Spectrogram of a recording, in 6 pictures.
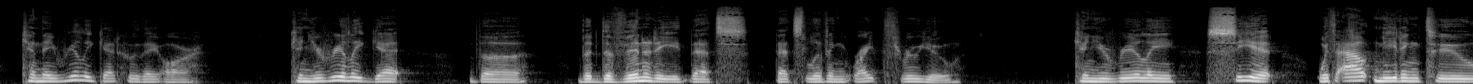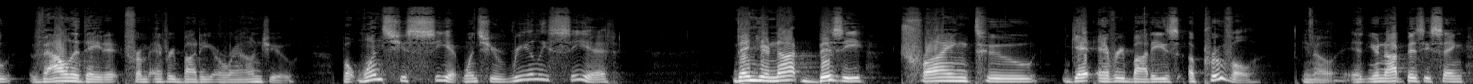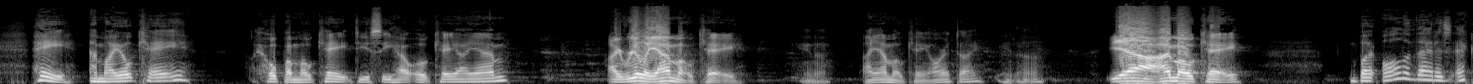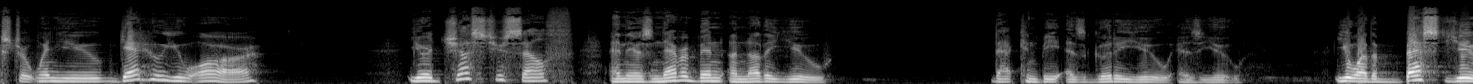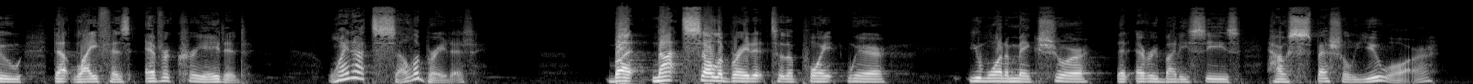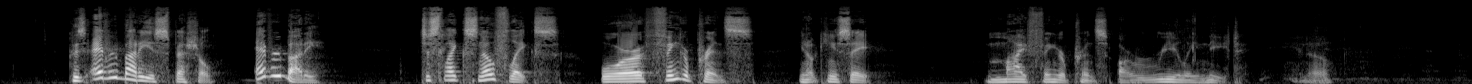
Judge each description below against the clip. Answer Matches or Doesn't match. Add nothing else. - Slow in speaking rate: Matches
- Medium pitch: Doesn't match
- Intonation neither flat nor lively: Matches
